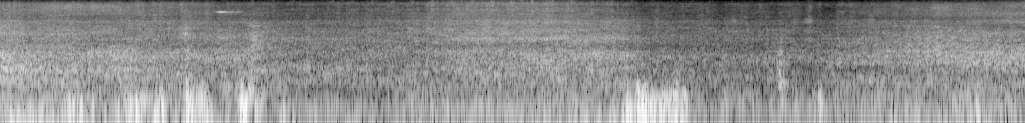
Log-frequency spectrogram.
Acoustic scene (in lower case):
street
